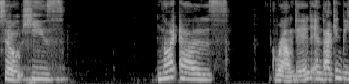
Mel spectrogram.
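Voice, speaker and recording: The speech has long, frequent pauses. Its pitch variation is ordinary. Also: woman. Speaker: book video essayist. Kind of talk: casual video essay. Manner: chatty, conversational.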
